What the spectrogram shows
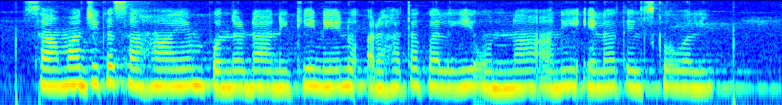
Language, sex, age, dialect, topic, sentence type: Telugu, female, 25-30, Telangana, banking, question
